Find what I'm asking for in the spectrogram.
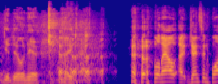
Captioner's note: laughter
